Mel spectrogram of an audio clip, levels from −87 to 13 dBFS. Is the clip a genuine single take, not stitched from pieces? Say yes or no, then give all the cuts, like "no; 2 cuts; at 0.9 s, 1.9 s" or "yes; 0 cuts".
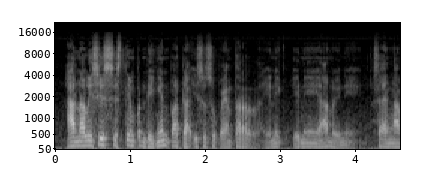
yes; 0 cuts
